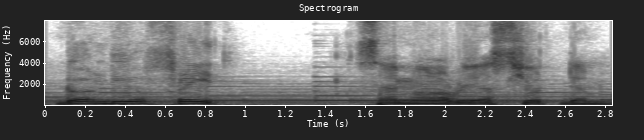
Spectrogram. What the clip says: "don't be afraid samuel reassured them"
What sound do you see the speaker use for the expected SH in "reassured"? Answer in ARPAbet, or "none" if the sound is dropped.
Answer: S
